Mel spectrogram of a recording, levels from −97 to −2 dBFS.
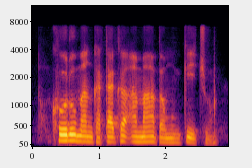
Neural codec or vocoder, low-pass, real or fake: codec, 16 kHz, 0.7 kbps, FocalCodec; 7.2 kHz; fake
